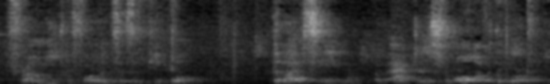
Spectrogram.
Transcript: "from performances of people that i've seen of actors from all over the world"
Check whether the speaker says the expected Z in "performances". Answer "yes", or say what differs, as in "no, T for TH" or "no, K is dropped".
yes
